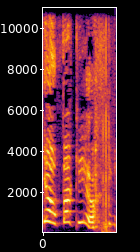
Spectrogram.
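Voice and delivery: high, slow mock-angry retort; hammed-up aggressive comeback; aggressive husband. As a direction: play a husband lashing back, drawn out. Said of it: "your husband's too aggressive".

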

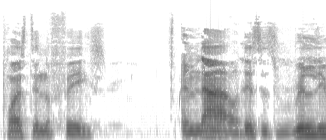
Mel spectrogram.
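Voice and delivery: normal talking voice

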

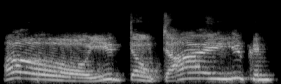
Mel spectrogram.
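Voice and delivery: high, slow, sing-song mockery of a happy game; mock the sugary Disney tone, drawn out; mocking cheery tone. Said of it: "It's very happy".

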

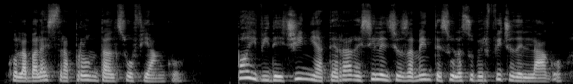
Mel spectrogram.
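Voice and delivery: ordinary delivery, nothing marked

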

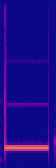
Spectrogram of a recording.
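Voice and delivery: high squeal of a laugh; burst of laughter. Real, not acted. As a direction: laugh in shock at being fooled. Laughing after prank reveal.

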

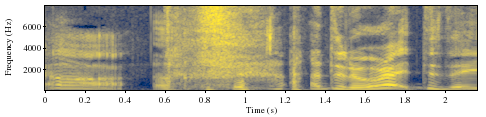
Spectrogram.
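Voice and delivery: high pleased mock voice with a laugh; smug delight. Imitating his own flattered reaction at a club, high and smug. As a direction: act chuffed at the attention. Self-satisfied retold reaction.

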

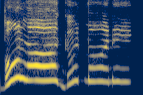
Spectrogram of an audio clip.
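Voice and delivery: mock Fijian hotel greeting, high and loud; imitating Fijian receptionist. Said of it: "this beautiful Fijian woman just said".

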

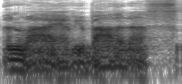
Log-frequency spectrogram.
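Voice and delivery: edged demand. A narrator's reading. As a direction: demand with a sharp edge. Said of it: "an unmistakable edge in her voice".

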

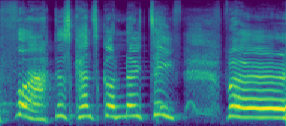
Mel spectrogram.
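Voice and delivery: high, loud, stunned outburst; shocked. Retold or imitated. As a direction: blurt it out in loud disbelief. Shocked at toothless opponent.

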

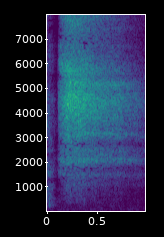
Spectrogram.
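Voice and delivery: sharp unvoiced shush; whispered shush. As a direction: hush them urgently. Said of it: "the porter whispered".

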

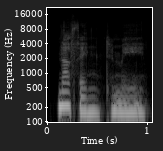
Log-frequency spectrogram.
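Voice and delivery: ordinary delivery, nothing marked

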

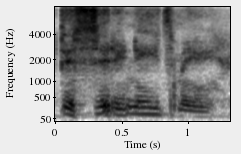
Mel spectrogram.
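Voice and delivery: slow, low hero growl; Batman. Acted. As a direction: drop low and take it slowly. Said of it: "Batman. I just need to think of the right quote".

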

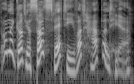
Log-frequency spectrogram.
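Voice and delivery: high, fussing flamboyant voice; Eriken fussing. Acted. Eriken fussing over sweaty Titus in a high coo.

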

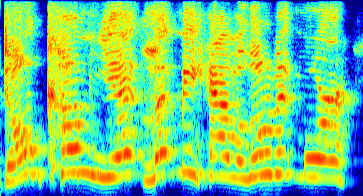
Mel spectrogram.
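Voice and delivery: high, slow whiny plea; squeaky begging voice; mock pleading. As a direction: beg God like a greedy child.

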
